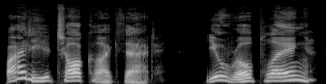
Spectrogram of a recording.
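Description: A man's voice: fairly high pitch, big pitch swings, slow pace, no echo, clean studio sound, pitched above the performer's own voice. A man voicing a cheeky, blunt male adventurer in an audiobook, teasing and curt. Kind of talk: audiobook character acting.

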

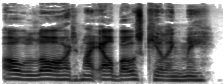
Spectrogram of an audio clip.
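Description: A man's voice: on the high side, fairly even intonation, measured pace, dry recording, studio quality, voice pushed up, natural voice. Man doing a weary, complaining New mama. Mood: weary, plaintive. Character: weary complaining working-class New Orleans mother.

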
